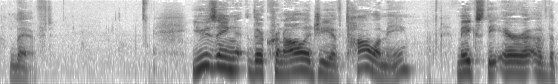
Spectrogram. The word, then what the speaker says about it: Ptolemy: the main reason that people hold to this position is because they follow the chronology of a guy named Ptolemy. That's spelled with a P, P-T-O-L-E-M-Y, like the Ptolemies of Egypt, right, the ruling family in Egypt.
